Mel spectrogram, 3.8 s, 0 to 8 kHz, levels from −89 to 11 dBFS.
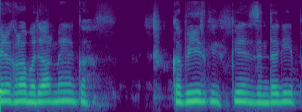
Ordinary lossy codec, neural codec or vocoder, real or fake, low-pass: none; codec, 16 kHz, 2 kbps, X-Codec, HuBERT features, trained on LibriSpeech; fake; none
